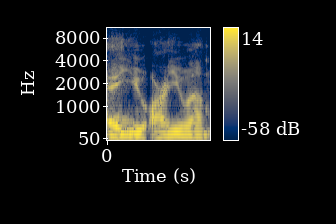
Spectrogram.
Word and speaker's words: Aurum: Aurum. Right. A-U-R-U-M.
